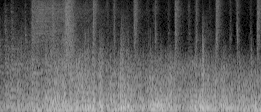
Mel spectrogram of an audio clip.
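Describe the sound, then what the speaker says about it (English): A dry thunderstorm in the video game RimWorld gives a continuous low rumble of rolling thunder with crackling texture, steady and fairly loud throughout, with no talking. "Stop with the fucking thunderstorm!"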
